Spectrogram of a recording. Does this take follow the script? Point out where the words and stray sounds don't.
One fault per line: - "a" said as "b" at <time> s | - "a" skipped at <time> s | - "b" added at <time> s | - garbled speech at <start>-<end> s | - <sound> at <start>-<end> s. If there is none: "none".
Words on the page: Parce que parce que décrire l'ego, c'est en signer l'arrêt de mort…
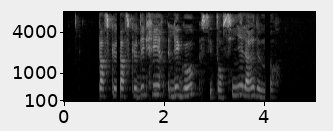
- dropout at 4.0-4.1 s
